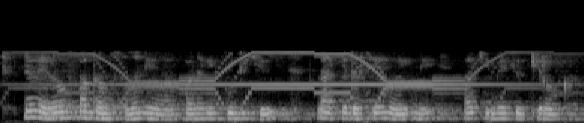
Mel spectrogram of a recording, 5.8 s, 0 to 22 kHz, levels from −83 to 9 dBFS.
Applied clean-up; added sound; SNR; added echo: none; Keyboard (musical); 12 dB; reverberation time 1.4 s.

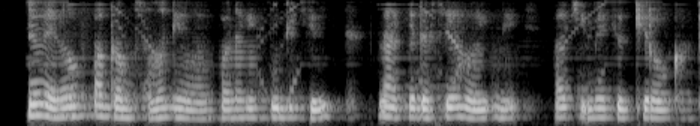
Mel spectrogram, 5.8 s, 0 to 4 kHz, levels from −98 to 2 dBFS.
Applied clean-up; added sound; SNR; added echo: neural mask model DeepFilterNet 3.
